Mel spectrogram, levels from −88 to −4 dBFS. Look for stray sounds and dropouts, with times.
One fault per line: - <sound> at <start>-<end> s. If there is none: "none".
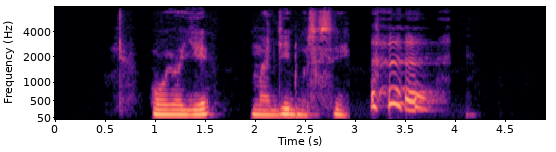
- laugh at 3.1-4.0 s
